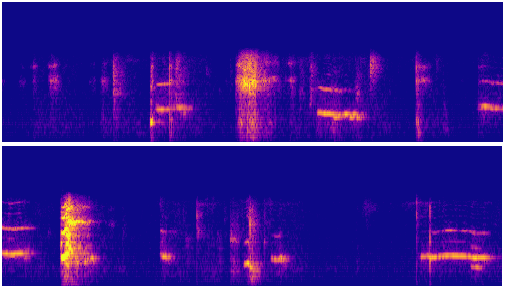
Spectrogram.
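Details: Begging to go for a walk, three Cocker Spaniels mix rising and falling whines with two loud, rough bark-like outbursts and a few short yips, spaced unevenly across the stretch.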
